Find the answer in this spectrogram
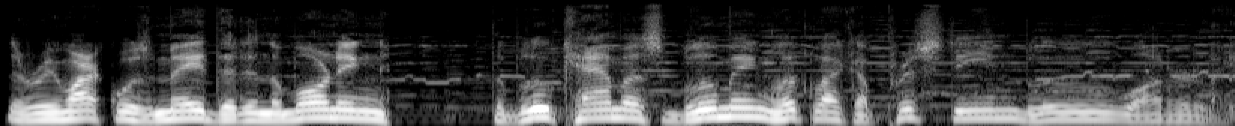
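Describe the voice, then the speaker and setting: A man's voice: a little high, moderate pace, dull audio, soft background music. A man reading scripted history as a radio documentary narrator.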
